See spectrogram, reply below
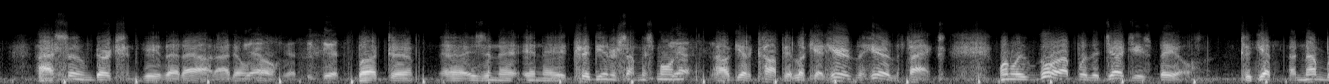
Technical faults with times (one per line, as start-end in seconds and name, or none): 4.88 compressed frames skipped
